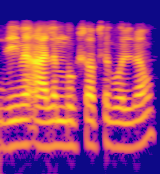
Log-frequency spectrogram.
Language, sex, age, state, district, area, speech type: Urdu, male, 18-30, Delhi, North West Delhi, urban, conversation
